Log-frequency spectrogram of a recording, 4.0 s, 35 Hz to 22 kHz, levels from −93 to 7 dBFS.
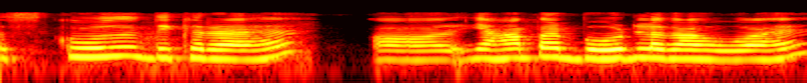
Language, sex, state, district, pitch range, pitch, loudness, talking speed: Hindi, female, Goa, North and South Goa, 225-260 Hz, 245 Hz, -15 LUFS, 150 wpm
